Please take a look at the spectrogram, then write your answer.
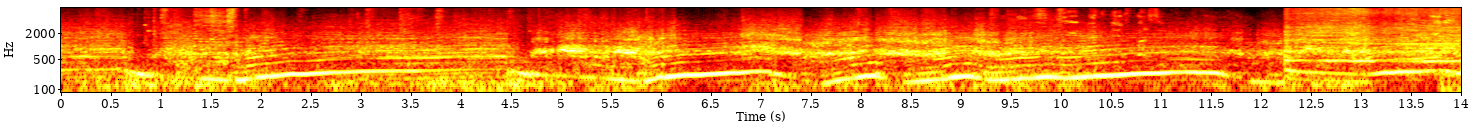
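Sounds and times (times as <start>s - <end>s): car engine revving hard: 0.0s - 14.0s
tyres squealing and skidding: 4.4s - 14.0s.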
